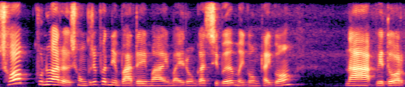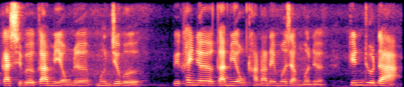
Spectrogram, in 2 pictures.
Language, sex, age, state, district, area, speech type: Bodo, female, 60+, Assam, Udalguri, urban, spontaneous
